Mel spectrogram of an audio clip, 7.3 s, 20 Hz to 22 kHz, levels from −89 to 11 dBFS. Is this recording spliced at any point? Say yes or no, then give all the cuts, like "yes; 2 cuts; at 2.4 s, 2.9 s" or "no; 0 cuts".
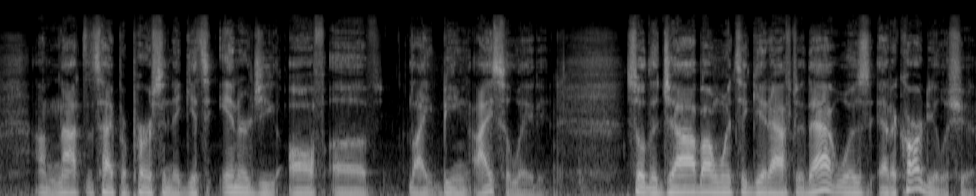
no; 0 cuts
